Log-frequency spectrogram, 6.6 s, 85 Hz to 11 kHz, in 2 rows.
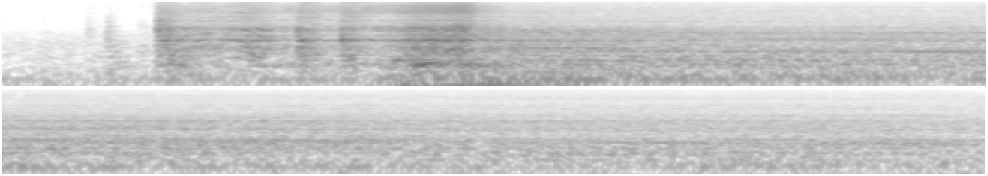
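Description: A V6 car engine (3500 on the cover) being restarted off a 12-volt pack of four Headway 38120 LiFePO4 cells: the starter cranks for about a second, beginning half a second in, the engine catches and settles into a steady idle. It was shut off only seconds before.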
